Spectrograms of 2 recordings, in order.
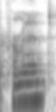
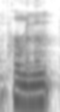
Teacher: if I'm saying it by itself, I will say this T sound. I'll release the air, permanent.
